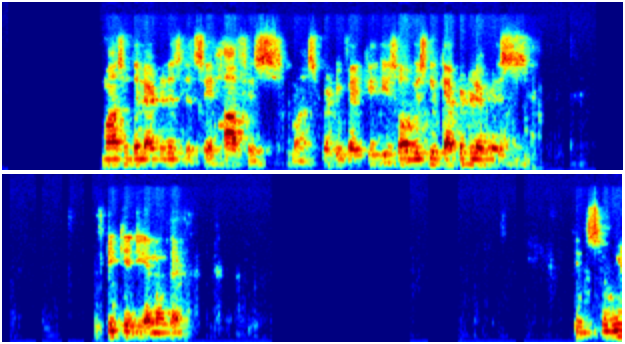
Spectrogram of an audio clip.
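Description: A man speaks calmly and clearly into a close microphone, in bursts with pauses.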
